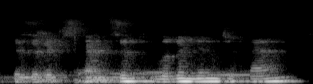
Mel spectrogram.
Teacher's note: So we raise our voice in expensive. This is rising intonation.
